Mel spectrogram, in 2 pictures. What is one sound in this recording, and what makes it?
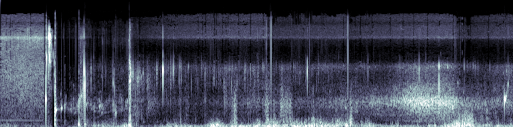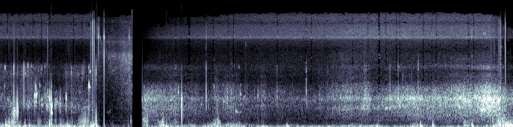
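Muffled underwater rumbling and gurgling fills the sound.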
